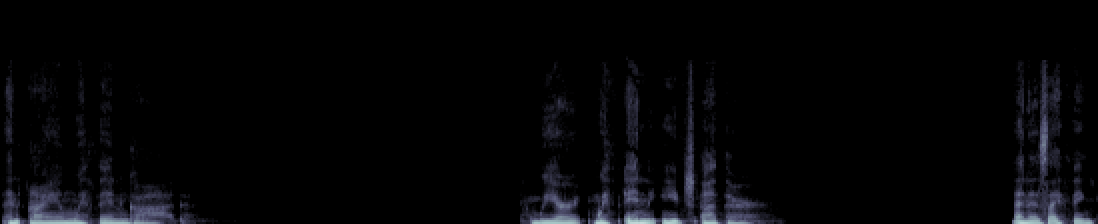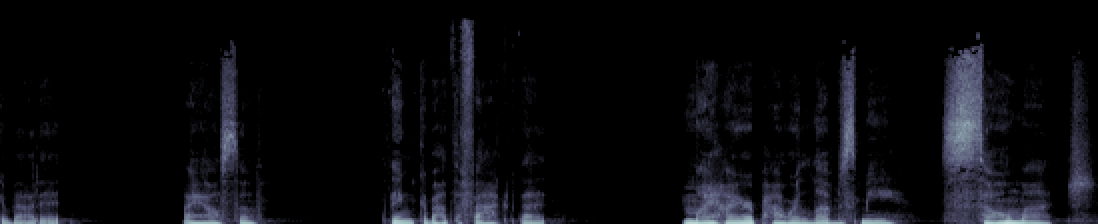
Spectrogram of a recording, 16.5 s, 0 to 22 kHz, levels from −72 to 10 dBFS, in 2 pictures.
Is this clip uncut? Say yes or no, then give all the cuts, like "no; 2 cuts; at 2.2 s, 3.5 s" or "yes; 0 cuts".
yes; 0 cuts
